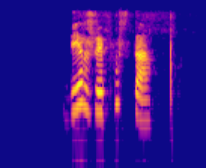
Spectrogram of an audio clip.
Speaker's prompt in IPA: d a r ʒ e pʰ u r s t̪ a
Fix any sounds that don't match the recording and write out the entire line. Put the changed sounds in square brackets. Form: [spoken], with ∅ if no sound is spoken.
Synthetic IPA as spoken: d [e] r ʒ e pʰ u [∅] s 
